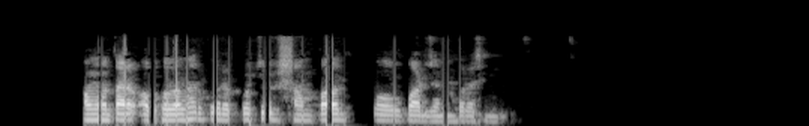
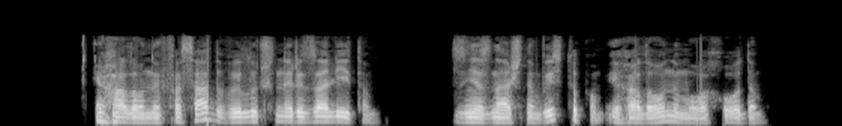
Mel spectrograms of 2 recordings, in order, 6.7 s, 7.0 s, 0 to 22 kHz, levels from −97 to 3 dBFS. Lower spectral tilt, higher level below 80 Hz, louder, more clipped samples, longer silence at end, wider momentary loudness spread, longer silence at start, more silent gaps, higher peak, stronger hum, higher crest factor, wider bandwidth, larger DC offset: about the same, -7 dB/octave vs -6.5 dB/octave; about the same, -54 dBFS vs -50 dBFS; about the same, -20 LUFS vs -18 LUFS; neither; first, 2.55 s vs 0.7 s; first, 12 LU vs 8 LU; about the same, 0.7 s vs 0.8 s; second, 3.05-3.09 s vs 3.23-3.75 s; about the same, -2 dBFS vs -2 dBFS; neither; about the same, 22 dB vs 18 dB; about the same, 7.8 kHz vs 7.8 kHz; neither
